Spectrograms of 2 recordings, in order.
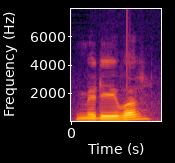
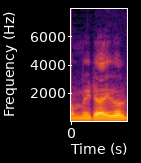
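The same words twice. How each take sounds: First: "मिडिवल" with an ee sound in the middle; pronounced mi-di-val. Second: "मिडाइवल" with an "eye" sound in the middle; the variant "मिडाइवल", middle vowel gliding like "die"; alternative pronunciation mi-dai-val. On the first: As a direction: say "मिडिवल" with no long i as in "eye". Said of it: "इसको मिडाइवल भी कुछ लोग पढ़ते हैं". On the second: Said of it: "भी कुछ लोग पढ़ते हैं". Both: Shown as a demonstration.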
